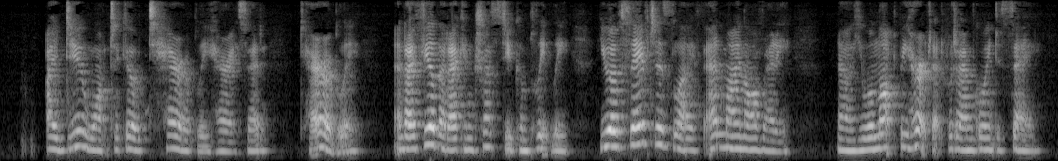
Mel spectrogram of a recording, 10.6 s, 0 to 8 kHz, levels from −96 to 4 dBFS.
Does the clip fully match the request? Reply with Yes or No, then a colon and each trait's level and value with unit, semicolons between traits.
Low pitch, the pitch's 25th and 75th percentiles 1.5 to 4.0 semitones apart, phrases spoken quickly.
No: high, 220 Hz; average, 3.4 semitones; fast, 220 wpm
